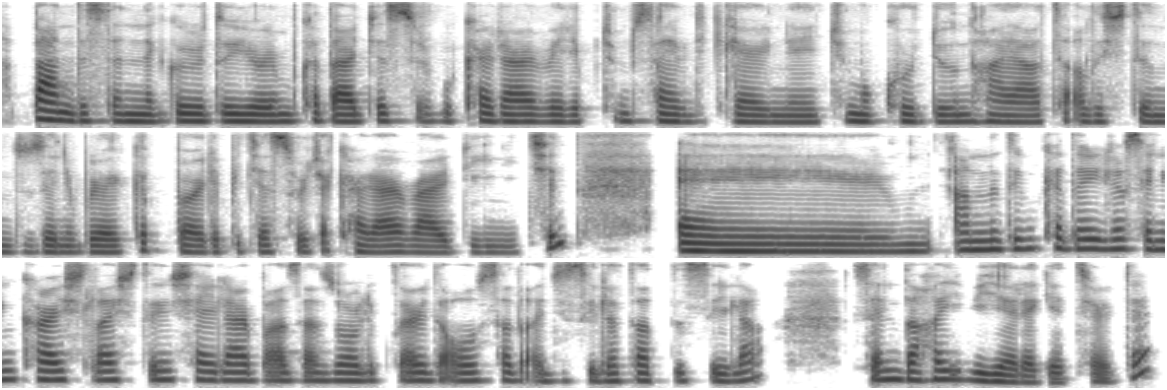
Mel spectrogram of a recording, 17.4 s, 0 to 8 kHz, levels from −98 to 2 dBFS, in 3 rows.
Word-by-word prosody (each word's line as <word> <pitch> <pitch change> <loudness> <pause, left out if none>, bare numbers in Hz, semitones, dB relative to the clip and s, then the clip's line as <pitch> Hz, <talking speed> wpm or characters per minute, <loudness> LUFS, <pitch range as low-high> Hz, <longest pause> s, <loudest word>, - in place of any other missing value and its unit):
Ben 205 -5 +7
de 180 - 0
seninle 175 -2 +1
gurur 175 0 +1
duyuyorum, 170 -1 +3
bu - - -8
kadar 165 -4 +3
cesur 175 0 +2
bir - - -5
karar 170 -2 +1
verip, 160 -1 -3
tüm 180 - -6
sevdiklerini, 160 -3 -2
tüm 175 - -2
o 165 - -5
kurduğun 165 -1 -2
hayatı, 155 -1 -2
alıştığın 160 -1 0
düzeni, 150 -1 -3
bırakıp 155 +5 -2
böyle 150 -1 -1
bir 175 - -10
cesurca 160 -1 +3
karar 155 -1 +1
verdiğin 145 0 -2
için, 255 - 0 0.5
emm, 170 -2 +2
anladığım 215 +3 0
kadarıyla 230 -2 0
senin 215 -2 +2
karşılaştığın 205 -1 +1
şeyler 195 -3 +1
bazen 185 - -1
zorlukları 185 0 -1
da - - -1
olsa 185 +1 -1
da - - -2
acısıyla 180 0 -2
tatlısıyla 185 +2 -2 0.4
seni 215 0 0
daha 205 +1 +2
iyi 210 -1 -2
bir 185 - +2
yere 155 -4 +2
getirdi. 80 - -3
175 Hz, 155 wpm, -28 LUFS, 160-190 Hz, 0.5 s, Ben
